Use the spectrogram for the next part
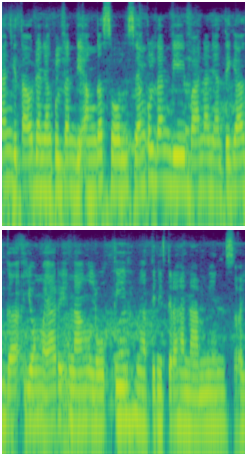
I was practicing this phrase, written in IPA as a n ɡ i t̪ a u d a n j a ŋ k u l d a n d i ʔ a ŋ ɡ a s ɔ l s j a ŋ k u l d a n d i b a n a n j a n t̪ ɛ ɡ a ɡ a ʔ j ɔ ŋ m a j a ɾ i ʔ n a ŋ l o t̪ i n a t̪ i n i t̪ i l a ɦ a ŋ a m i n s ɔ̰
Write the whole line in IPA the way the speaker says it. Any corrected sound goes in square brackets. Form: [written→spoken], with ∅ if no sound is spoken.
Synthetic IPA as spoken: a n ɡ i t̪ a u d a n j a ŋ k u l d a n d i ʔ a ŋ ɡ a s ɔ l s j a ŋ k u l d a n d i b a n a n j a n t̪ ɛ ɡ a ɡ a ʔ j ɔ ŋ m a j a ɾ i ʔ n a ŋ l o t̪ i [n→ŋ] a t̪ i n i t̪ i [l→ɾ] a ɦ a [ŋ→n] a m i n s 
